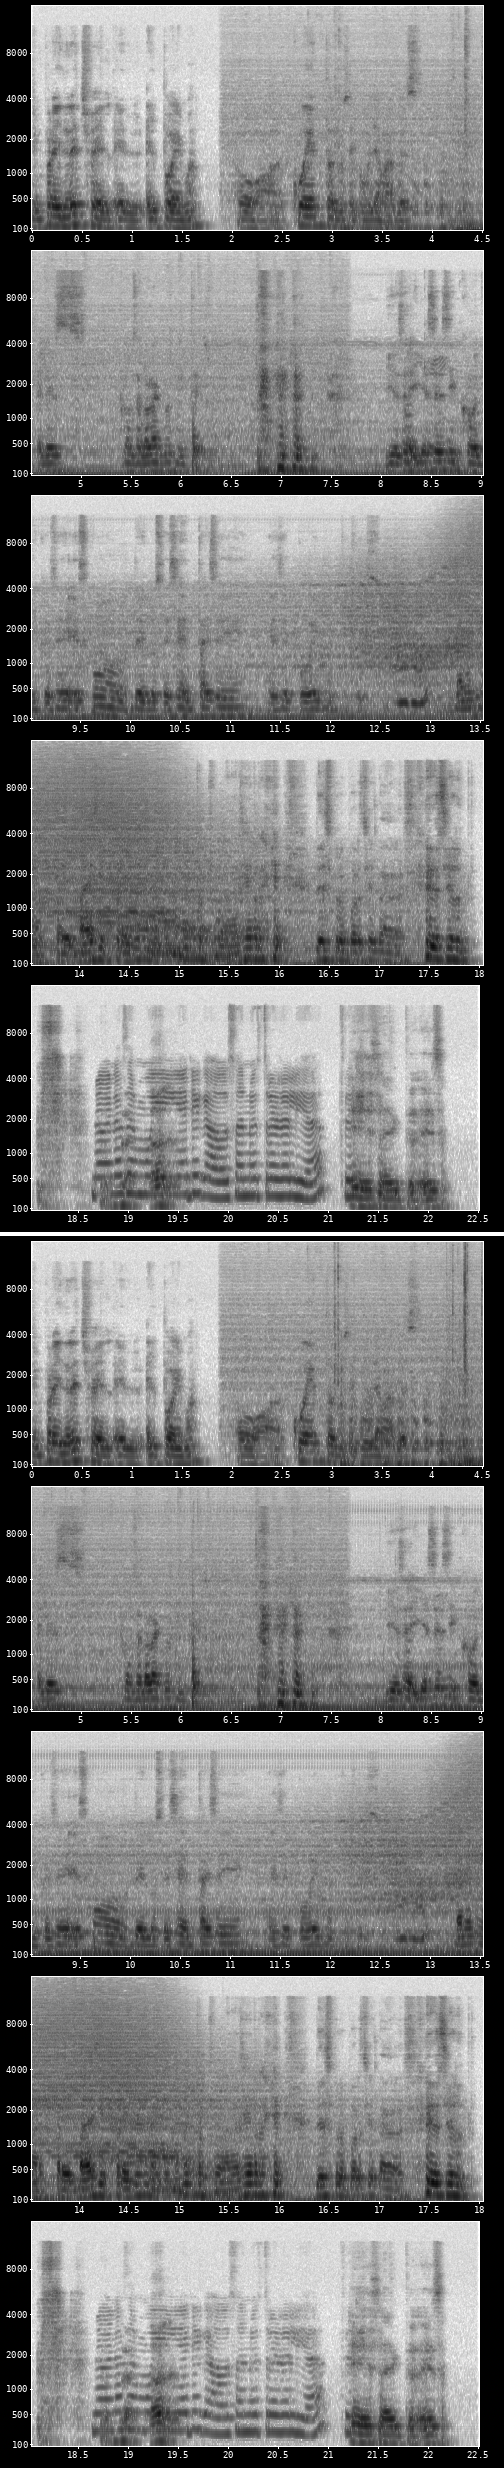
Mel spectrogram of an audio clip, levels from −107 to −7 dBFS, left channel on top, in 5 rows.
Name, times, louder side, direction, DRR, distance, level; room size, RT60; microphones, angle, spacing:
voice 1, 0.0-1.7 2.0-3.9 4.2-5.0 5.4-6.3 6.8-7.8 8.0-12.5 13.2-18.6 18.9-19.5 21.2-22.2, right 2 dB, 10° left, 1.1 m, -28 dB
sound 1, 1.9-7.7, right 4 dB, 40° right, 0.9 m, -47 dB
Motor vehicle (road), 2.9-14.1, right 4 dB, 90° right, 0.3 m, -28 dB
sound 2, 6.2-17.9, equal, 10° right, 0.9 m, -35 dB
voice 2, 8.2-8.7 12.7-13.0 18.6-21.6, left 4 dB, 85° left, 0.5 m, -36 dB
2.9 x 2.0 x 2.3 m
head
